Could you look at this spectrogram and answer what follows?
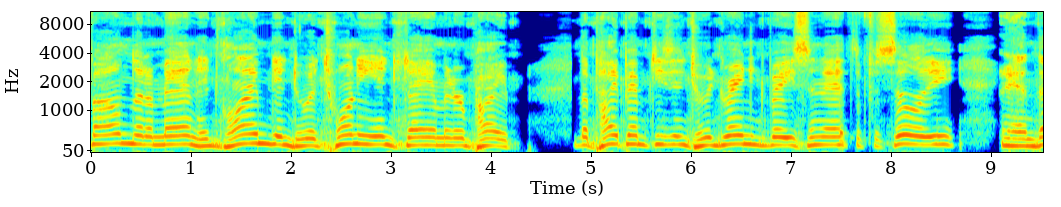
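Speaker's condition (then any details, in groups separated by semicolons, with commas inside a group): Parkinson's disease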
